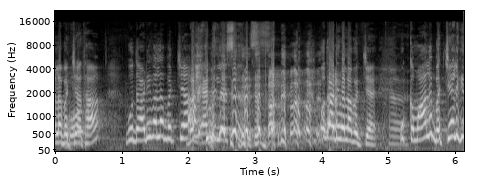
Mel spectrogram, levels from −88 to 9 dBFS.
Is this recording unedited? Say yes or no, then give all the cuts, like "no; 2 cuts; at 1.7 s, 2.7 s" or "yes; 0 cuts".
yes; 0 cuts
